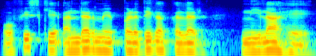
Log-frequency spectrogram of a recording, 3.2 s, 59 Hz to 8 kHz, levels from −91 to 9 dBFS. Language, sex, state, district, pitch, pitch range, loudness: Hindi, male, Arunachal Pradesh, Papum Pare, 95 Hz, 95-105 Hz, -21 LUFS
